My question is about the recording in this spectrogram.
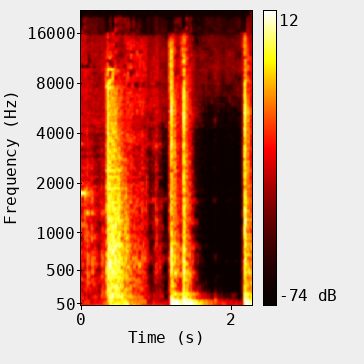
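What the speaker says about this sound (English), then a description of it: "Shut the door!" A door shut hard several times in a domestic drama scene, three heavy close thuds with short gaps between them, the first followed by a brief rattle.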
